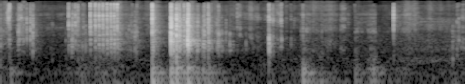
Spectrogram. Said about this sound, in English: if you take a scissors and just snip it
